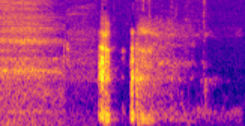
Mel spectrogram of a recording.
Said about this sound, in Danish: Jamen, det gør da ikke noget, du sidder lige og rømmer dig.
